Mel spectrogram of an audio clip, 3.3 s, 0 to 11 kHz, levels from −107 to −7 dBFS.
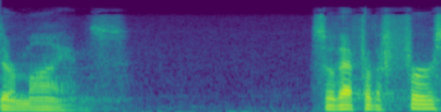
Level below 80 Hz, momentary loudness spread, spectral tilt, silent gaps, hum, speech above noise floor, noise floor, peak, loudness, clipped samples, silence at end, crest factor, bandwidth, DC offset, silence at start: -46 dBFS; 22 LU; -7 dB/octave; none; none; 44 dB; -67 dBFS; -2 dBFS; -24 LUFS; under 0.1%; 0 s; 24 dB; 8.4 kHz; under 0.1%; 0 s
